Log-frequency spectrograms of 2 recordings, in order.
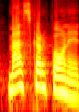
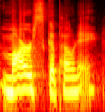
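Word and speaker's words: mascarpone: Everybody say it with me now. Mascarpon. Not marapon. Mascarpon. Mas.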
